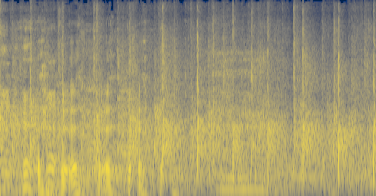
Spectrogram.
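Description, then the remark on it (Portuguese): Steady applause from an audience, many hands clapping in a dense, continuous patter at moderate loudness, with voices faintly mixed in underneath. “E, Flávio, você precisa dar uma reprimenda nesse teu pessoal, que aplaudiu aqui o Luiz Otávio, não lhe aplaudiu.”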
